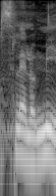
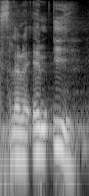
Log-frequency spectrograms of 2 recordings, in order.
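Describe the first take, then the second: First: The surname sounds like the English word 'me'. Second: The surname does not sound like English 'me'. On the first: The speaker calls it wrong. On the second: The speaker calls it right.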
